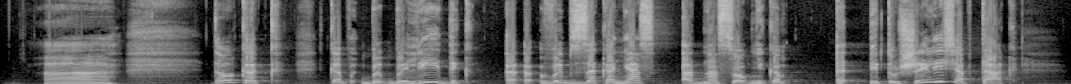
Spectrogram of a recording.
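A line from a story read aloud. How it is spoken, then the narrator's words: Laughing. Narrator (Belarusian): засмяяўся Ягор Пішчыкаў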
